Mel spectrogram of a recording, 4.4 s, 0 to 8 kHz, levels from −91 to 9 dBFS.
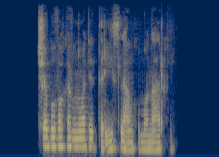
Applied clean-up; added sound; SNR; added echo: none; none; none; none.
